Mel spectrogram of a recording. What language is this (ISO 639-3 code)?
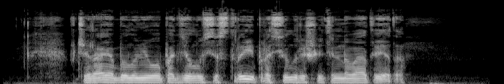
rus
